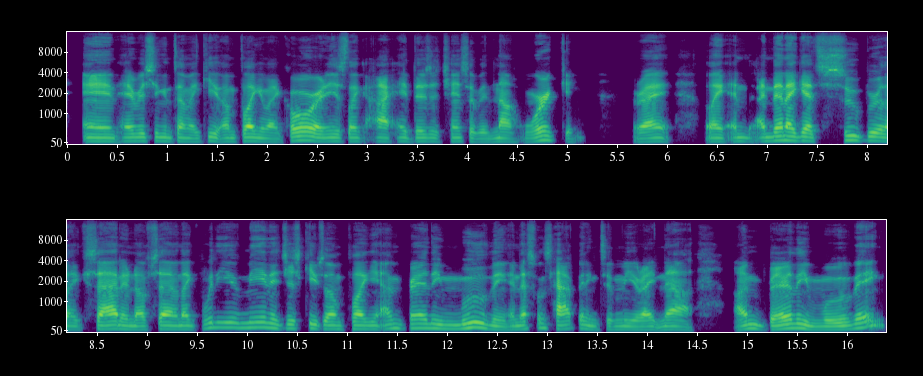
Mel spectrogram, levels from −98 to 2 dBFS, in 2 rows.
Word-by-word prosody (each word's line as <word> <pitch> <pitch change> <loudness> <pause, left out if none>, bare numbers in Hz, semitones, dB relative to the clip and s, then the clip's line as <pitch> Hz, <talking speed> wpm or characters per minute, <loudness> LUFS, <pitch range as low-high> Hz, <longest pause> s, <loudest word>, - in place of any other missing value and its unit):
and 110 -1 +4
every 120 +1 0
single 115 -2 -3
time 110 -1 -2
I 100 - -4
keep 120 -1 -5
unplugging 105 +1 +2
my 95 -2 -3
cord, 135 0 +4
and - - -2
it's 110 -1 -5
like, 110 -1 -3
I 110 -1 +2
and 110 -4 -6
there's 110 0 -1
a 105 -2 -8
chance 110 -1 -6
of 100 -2 -6
it 95 -1 -9
not 100 -3 -3
working, 120 - 0 0.5
right? 105 +3 +3 0.3
Like, 110 -1 +2
and 115 -1 -5
and 115 +2 0
then 140 +1 +8
I 135 -2 +10
get 120 -2 +4
super, 130 -3 0
like, 105 -3 -4
sad 120 +1 +4
and 110 -2 -2
upset. 110 +2 +1
I'm 110 - -6
like, 110 -1 -2
"What 150 +5 -7
do - - -9
you 160 -1 -6
mean 165 +1 -4
it 140 -3 -1
just 130 0 -5
keeps 130 -3 -3
unplugging? 115 0 0
I'm 135 +1 -6
barely 140 0 -1
moving," 125 - -1
and 105 +1 -5
that's 120 - -1
what's 145 -2 -9
happening 120 -3 +1
to 100 +1 -10
me 100 -1 -6
right 95 0 0
now. 100 0 -1 0.4
I'm 130 -4 -2
barely 125 +6 +2
moving, 110 - -2
115 Hz, 210 wpm, -25 LUFS, 105-130 Hz, 0.5 s, I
